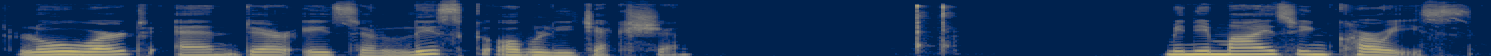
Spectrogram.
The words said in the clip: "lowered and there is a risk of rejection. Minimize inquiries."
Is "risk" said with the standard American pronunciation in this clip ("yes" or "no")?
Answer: no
